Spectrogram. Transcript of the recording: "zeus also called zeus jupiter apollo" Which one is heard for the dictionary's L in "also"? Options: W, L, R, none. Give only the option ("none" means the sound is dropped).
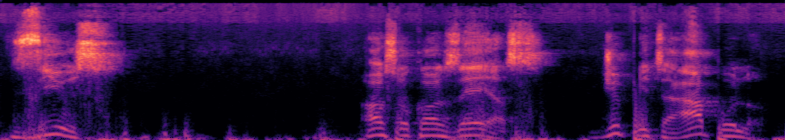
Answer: none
